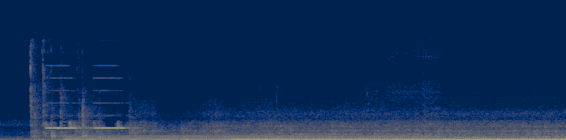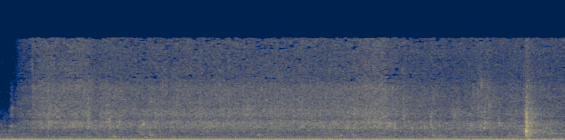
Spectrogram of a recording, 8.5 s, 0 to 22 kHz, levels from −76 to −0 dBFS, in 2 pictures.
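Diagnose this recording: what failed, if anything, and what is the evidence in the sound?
Nothing stood out on listening; no stage of the chain shows a failure that can be heard in this recording.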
